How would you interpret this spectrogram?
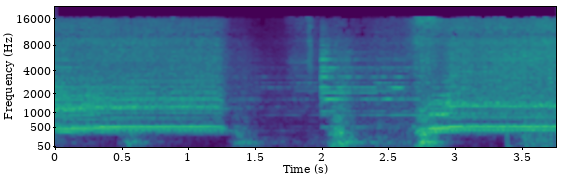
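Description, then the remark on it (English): A loud steamboat whistle blows in long, breathy blasts with a rich hissing tone, briefly dropping away midway before sounding again at full strength. No one speaks. “That's a steamer.”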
